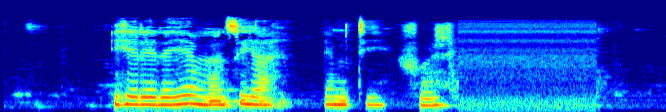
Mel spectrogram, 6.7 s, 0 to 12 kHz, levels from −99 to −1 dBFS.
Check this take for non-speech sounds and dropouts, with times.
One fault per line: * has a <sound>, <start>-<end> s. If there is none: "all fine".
all fine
